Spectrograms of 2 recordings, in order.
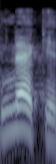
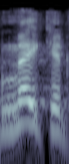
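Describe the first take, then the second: First: It is said with a Texas pronunciation. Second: It is said with a standard pronunciation.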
